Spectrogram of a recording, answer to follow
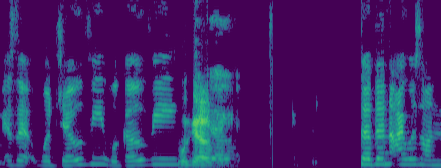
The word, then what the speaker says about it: Wegovy: I always pronounce it wrong. Is it Wegovy? Wegovy? Wegovy.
